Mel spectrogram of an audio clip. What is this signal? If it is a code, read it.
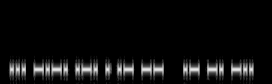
Morse code, heard as a keyed tone, about 40 wpm, 700 Hz. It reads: SCREAM AND
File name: Pinocchio / Pinocchio ch7 40 40 ik1hge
